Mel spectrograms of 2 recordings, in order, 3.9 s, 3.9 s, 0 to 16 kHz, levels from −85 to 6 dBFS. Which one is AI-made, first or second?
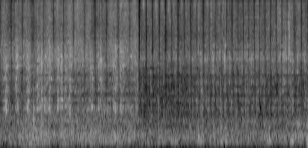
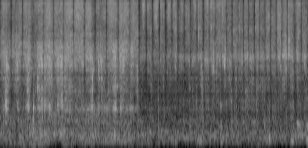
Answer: second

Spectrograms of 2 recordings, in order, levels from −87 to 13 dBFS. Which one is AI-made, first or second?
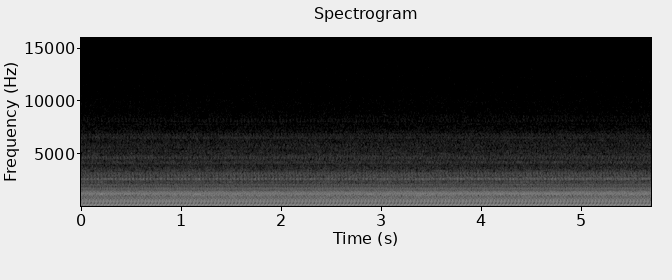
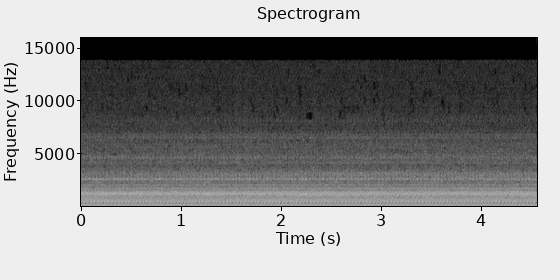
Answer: second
